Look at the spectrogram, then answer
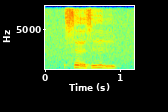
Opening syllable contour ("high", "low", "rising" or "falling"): falling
